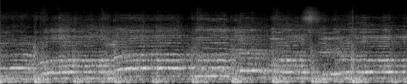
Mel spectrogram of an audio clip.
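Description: A congregation singing a hymn together, many voices holding long notes and sliding between them, over a steady beat of hand claps about three a second.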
